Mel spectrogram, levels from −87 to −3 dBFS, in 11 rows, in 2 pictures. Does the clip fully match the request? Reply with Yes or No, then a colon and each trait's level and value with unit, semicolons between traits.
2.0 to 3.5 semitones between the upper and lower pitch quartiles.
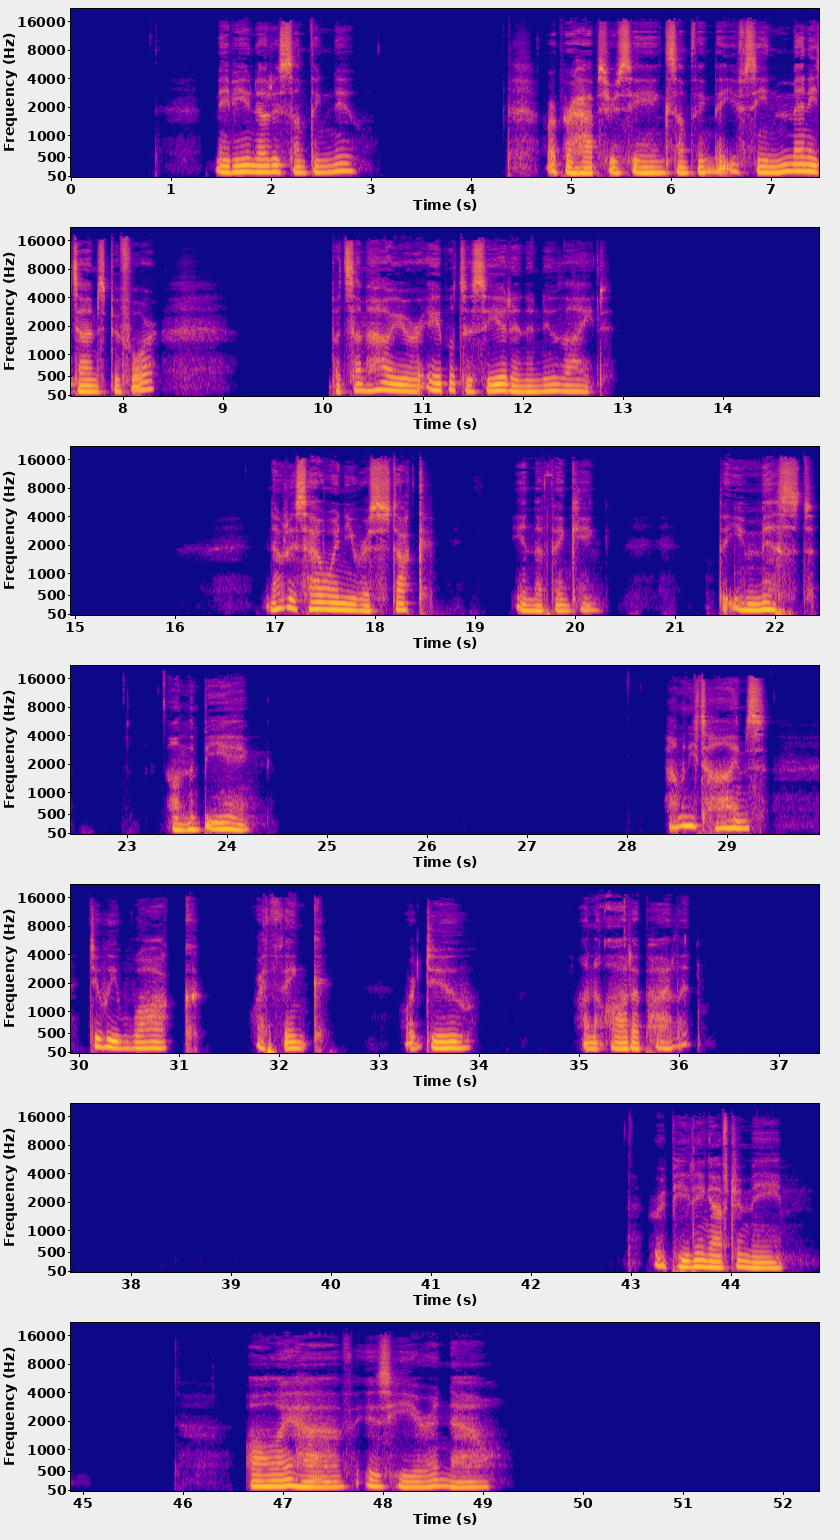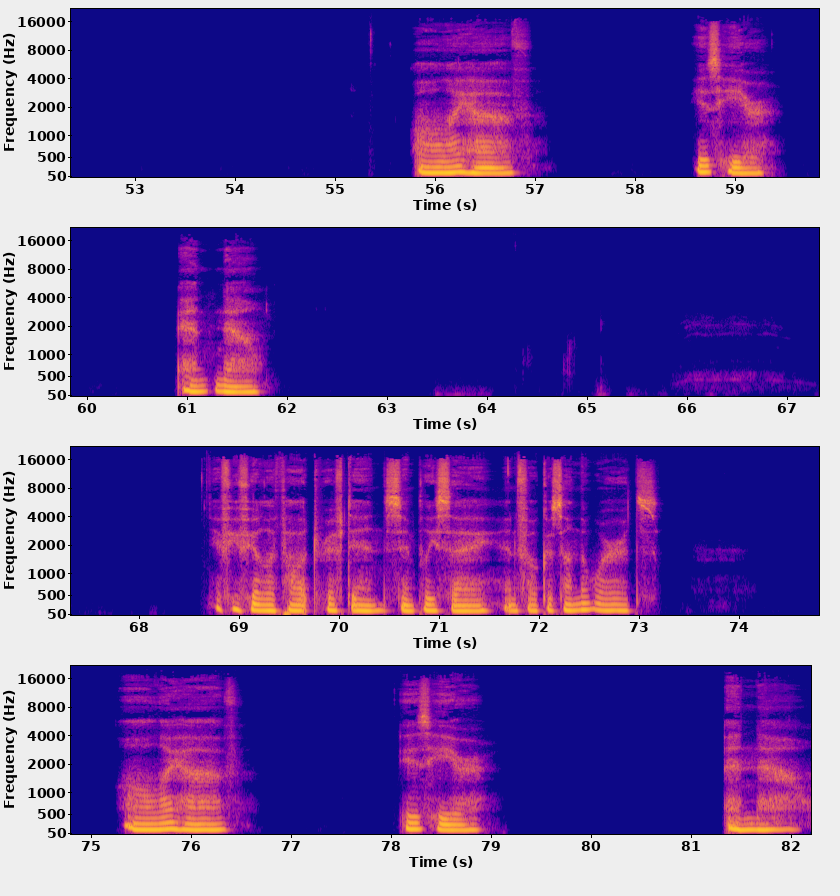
Yes: average, 2.9 semitones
